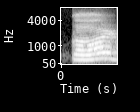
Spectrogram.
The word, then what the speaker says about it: chord: Ma'am, how do we pronounce cord, ma'am?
